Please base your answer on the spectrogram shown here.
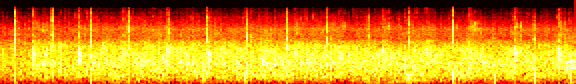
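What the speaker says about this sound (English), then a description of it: "So let's give them a round of applause." Loud, dense applause from the audience at a Long Beach College Promise anniversary celebration, sustained clapping at an even level with sharp individual claps standing out across the whole span.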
